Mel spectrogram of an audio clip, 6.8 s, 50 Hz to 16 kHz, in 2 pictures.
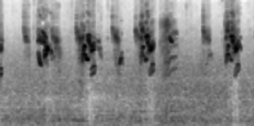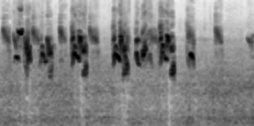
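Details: Several sparrows at a Tenmangu shrine on 4 March 2020 give bright, high chirps in quick bursts, clusters of short notes spaced irregularly through the recording.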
